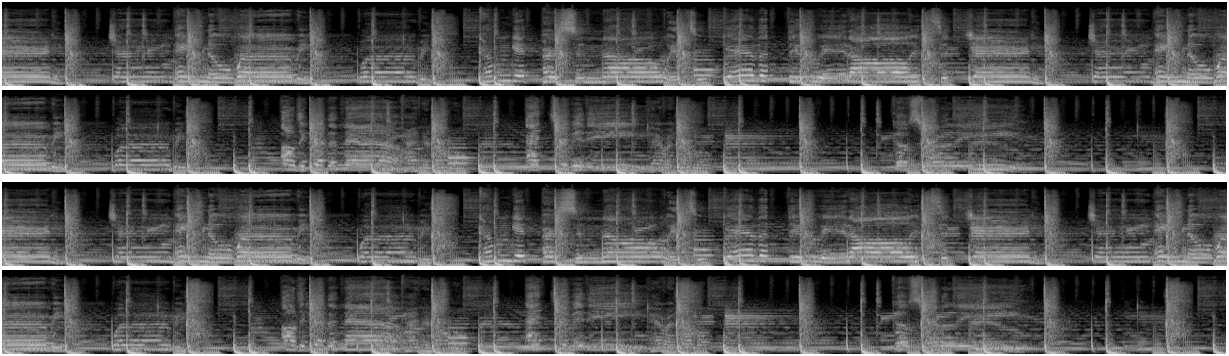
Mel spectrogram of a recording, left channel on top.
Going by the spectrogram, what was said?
ain't no worry. Come get personal, we're together through it all. It's a journey, ain't no worry. All together now, activity, Ghost family.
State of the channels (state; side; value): normal; both; correlation 0.76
